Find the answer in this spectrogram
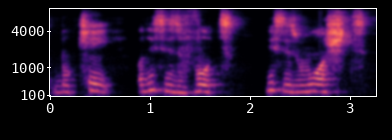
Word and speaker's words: bouquet: these options we have bouquet vote washed and tender so you pronounce pronouncing it's called that this doesn't have consonant T you see here is silent bouquet but this is vote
